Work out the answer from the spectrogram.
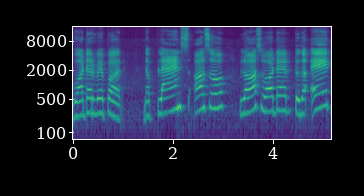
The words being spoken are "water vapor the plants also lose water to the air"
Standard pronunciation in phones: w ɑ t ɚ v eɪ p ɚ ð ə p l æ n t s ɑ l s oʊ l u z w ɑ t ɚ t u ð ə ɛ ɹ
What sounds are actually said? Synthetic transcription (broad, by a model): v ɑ t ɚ v eɪ p ɚ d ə p l æ n t s ɑ l s oʊ l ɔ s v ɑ t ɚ t u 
